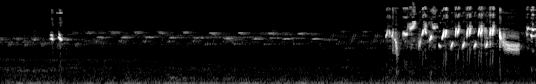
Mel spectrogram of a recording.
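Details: Hybrid finch singing a training song for goldfinches and canaries, styles maestro, hafada and widani: a faint thin tone and two short clicks, then nearly two seconds of loud, rapid, high twittering notes slurring downward.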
